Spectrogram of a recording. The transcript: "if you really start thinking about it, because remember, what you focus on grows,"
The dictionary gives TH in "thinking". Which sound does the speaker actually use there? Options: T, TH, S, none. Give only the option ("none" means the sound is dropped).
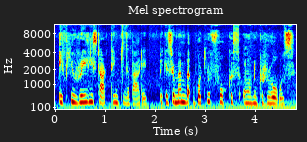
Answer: T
